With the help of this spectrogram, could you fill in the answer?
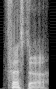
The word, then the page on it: fester: British English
